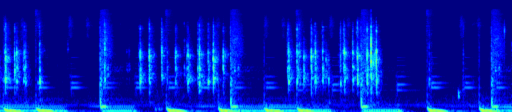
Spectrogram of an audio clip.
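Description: Typing on a computer keyboard: irregular bursts of sharp key clicks with short pauses between runs, fairly faint and with no voices.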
